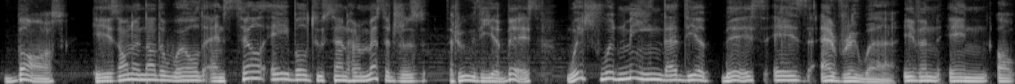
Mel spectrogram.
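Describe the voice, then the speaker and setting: A man with a very dark, soft-edged voice at an average pitch chats through a game livestream. He is opinionated and talkative, speaking casually over background music. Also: no echo. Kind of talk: casual livestream commentary while playing a game.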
